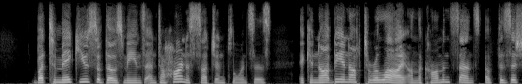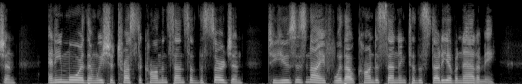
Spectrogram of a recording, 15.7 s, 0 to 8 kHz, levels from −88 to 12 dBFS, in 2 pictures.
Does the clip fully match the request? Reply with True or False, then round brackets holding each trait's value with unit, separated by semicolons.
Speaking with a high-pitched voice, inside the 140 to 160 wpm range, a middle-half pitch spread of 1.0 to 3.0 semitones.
False (195 Hz; 185 wpm; 2.6 semitones)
